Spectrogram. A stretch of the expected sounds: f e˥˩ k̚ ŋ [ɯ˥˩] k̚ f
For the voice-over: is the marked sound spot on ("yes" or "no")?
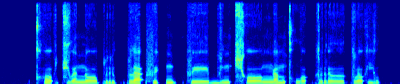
no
